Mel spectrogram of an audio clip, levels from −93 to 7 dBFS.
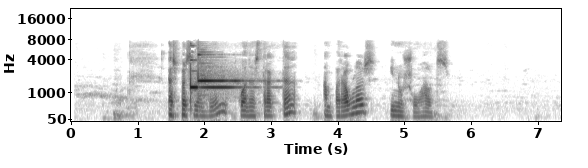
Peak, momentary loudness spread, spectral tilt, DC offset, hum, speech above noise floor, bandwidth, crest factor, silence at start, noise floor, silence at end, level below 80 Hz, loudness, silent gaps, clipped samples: -2 dBFS; 28 LU; -3 dB/octave; under 0.1%; none; 58 dB; 8 kHz; 18 dB; 1.45 s; -74 dBFS; 1.75 s; -64 dBFS; -12 LUFS; none; under 0.1%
